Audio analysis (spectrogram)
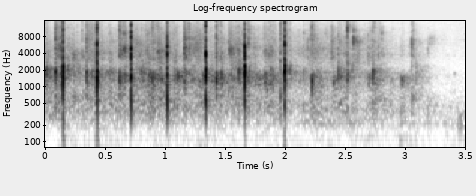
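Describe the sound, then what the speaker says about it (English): Sparse clapping from a small audience at the MCB Hack 2021 event, individual claps rhythmic and fairly close, fading out after a few seconds. "give a big hand of applause to Frode Nordbø and Mats Ommundsen."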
